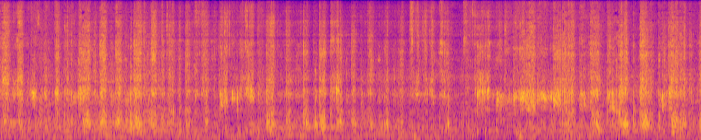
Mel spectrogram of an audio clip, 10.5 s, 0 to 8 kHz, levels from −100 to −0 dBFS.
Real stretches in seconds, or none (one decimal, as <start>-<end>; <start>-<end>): 0.0-2.4; 7.6-10.5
